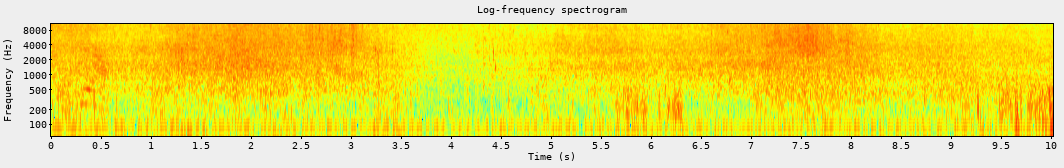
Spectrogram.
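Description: Small waves washing up and draining back over a sandy beach, with wind buffeting the microphone.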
